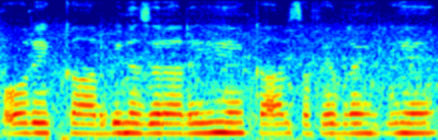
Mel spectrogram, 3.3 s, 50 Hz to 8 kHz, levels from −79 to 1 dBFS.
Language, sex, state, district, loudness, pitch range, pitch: Hindi, female, Delhi, New Delhi, -12 LUFS, 200-210 Hz, 205 Hz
